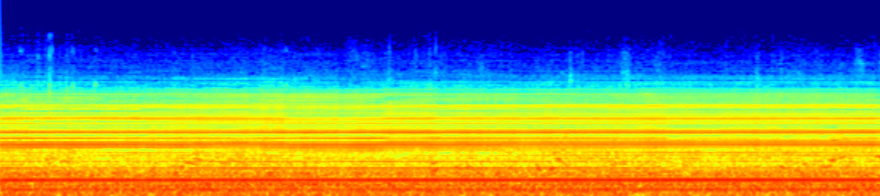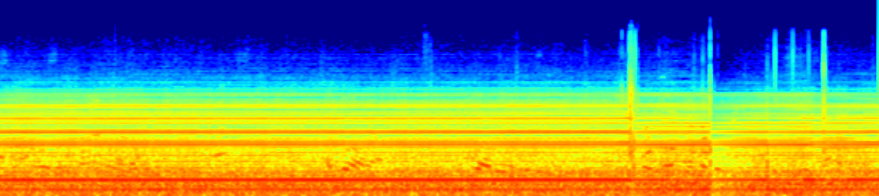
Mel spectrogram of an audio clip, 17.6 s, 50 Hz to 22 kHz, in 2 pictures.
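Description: Airbus A320 jet engines at climb power, heard from inside the cabin beside the wing: a loud, steady drone with a deep hum and a set of high whining tones above it. A few small clicks come near the end.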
